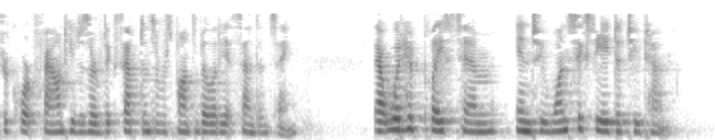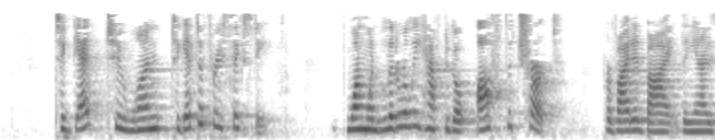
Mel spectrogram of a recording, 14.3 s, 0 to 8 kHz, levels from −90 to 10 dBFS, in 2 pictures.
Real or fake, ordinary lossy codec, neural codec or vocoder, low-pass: real; MP3, 24 kbps; none; 7.2 kHz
